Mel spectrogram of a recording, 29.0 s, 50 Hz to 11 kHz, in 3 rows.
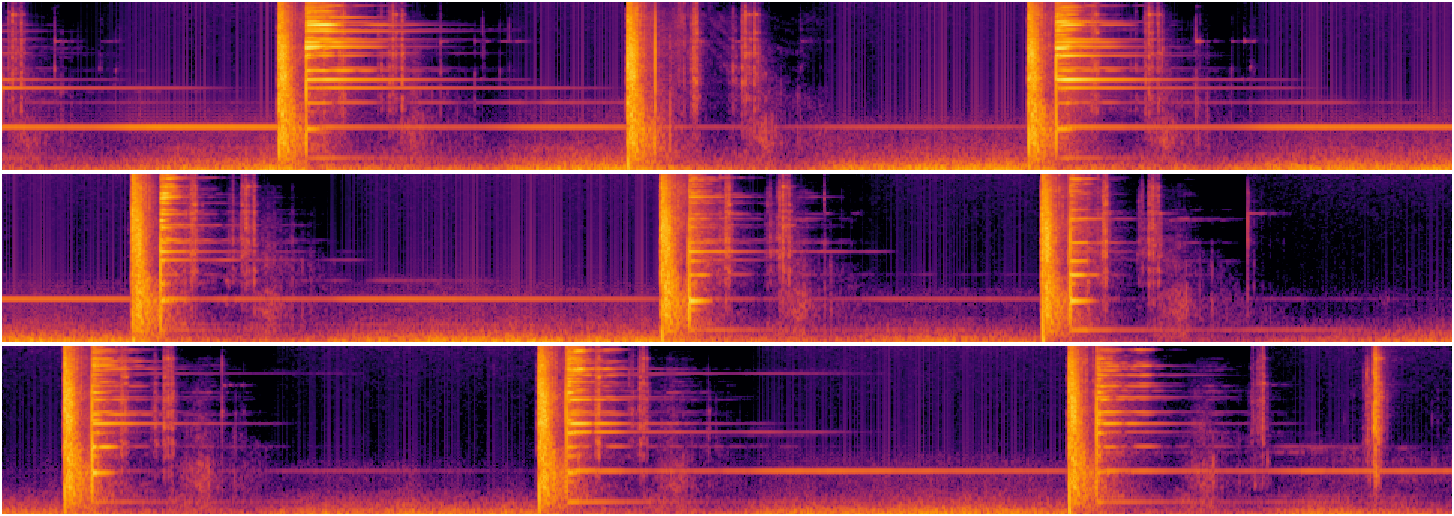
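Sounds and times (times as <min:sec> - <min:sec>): bullet clanging on steel target: 0:00.0 - 0:00.8, 0:01.8 - 0:03.5, 0:04.2 - 0:05.3, 0:06.8 - 0:08.4, 0:10.5 - 0:11.6, 0:14.1 - 0:15.2, 0:16.6 - 0:18.1, 0:19.8 - 0:20.9, 0:22.9 - 0:24.2, 0:26.4 - 0:28.8
rifle shots: 0:01.8 - 0:02.7, 0:04.2 - 0:05.1, 0:06.8 - 0:07.8.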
